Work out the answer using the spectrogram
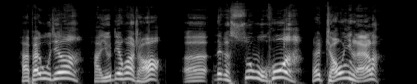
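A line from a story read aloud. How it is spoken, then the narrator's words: Shouting. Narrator (Chinese): 网吧的网管就喊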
